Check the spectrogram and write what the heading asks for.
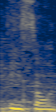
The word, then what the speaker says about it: Tissot: Ano bang pronunciation yan? Tiso. Tiso. Tiso. Ah okay. Tiso. Silent tea. Silente.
